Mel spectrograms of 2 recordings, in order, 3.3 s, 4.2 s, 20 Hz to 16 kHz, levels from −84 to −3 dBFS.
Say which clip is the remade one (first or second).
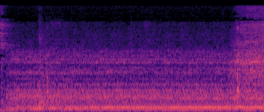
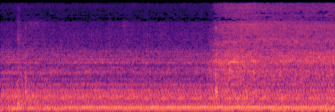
first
